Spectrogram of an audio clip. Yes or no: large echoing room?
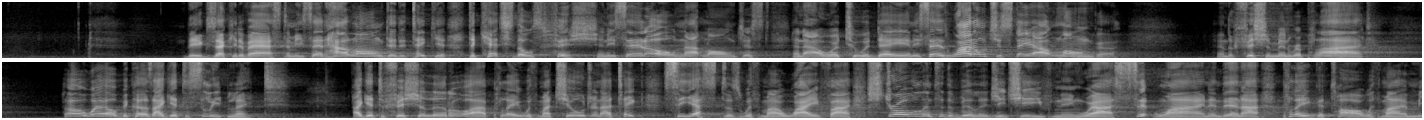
yes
